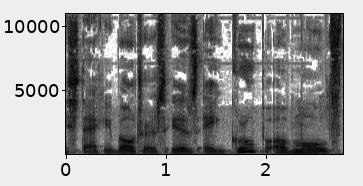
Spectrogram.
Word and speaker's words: Stachybotrys: Stachybotrys.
